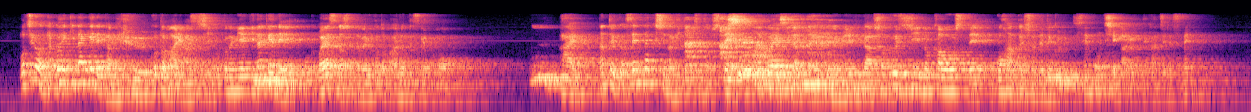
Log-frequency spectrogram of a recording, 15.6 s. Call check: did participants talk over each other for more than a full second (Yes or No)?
Yes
